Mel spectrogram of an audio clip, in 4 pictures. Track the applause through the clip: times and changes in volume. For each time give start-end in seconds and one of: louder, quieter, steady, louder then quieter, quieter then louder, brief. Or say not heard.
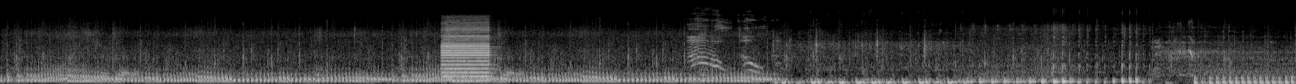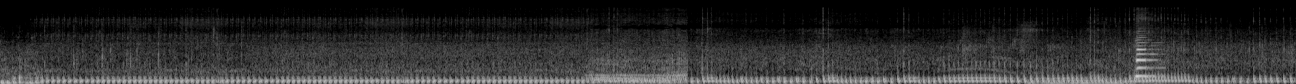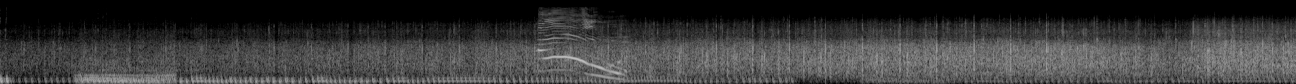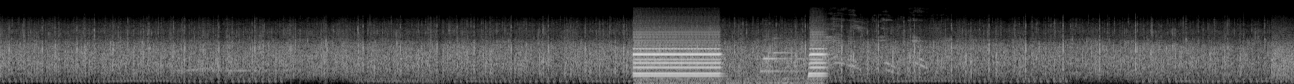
0.0-51.7 louder.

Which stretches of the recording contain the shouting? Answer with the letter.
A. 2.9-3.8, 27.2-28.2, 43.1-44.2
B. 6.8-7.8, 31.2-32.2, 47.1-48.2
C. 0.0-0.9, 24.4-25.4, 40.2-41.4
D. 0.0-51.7
B.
